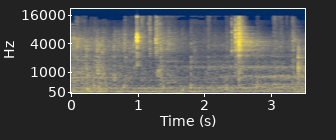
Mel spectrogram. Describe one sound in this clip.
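A pistol is reloaded with metallic clicks.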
